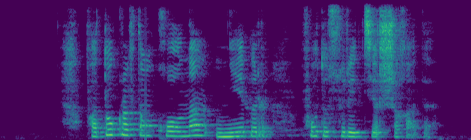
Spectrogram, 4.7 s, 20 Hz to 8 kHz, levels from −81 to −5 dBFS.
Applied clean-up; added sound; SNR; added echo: none; none; none; none.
